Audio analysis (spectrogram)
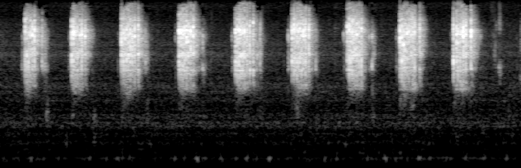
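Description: A spark plug spanner ratchets around tight spark plugs with a long thread, giving a steady series of about ten crisp clicking bursts at an even rhythm, close up, with no talk.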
